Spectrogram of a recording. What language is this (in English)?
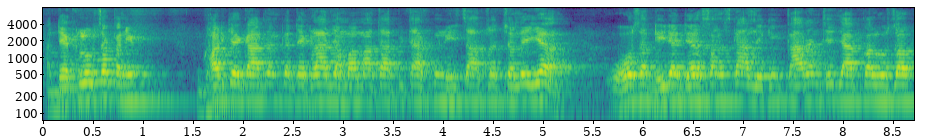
Maithili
